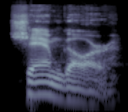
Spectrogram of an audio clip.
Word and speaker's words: Shamgar: grasp his important lessons pronounce his name slowly shamgar you can almost hear the growl at the end there is power in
